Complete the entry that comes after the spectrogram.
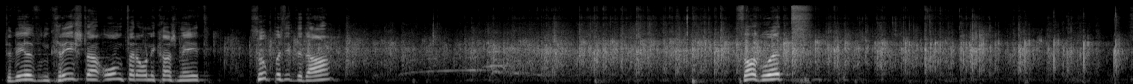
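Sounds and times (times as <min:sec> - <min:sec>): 
speech: 0:00.0 - 0:03.6, 0:07.4 - 0:08.1
audience applause: 0:02.1 - 0:11.3.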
